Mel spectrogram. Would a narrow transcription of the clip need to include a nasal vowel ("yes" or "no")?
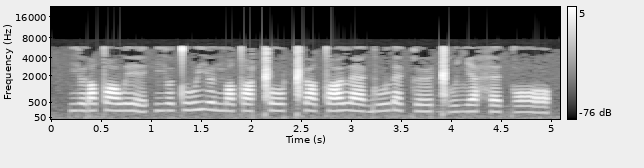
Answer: no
